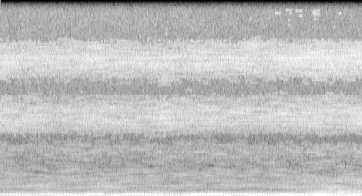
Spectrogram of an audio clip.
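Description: A small ferret nibbles and licks at a hand.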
